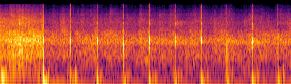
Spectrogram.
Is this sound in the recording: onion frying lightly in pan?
no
